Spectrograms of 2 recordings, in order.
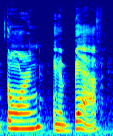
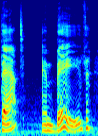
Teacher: The TH in thorn and bath have the soft sound of TH, while the TH in that and bathe have the hard sound of TH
